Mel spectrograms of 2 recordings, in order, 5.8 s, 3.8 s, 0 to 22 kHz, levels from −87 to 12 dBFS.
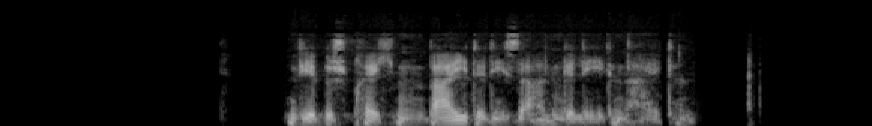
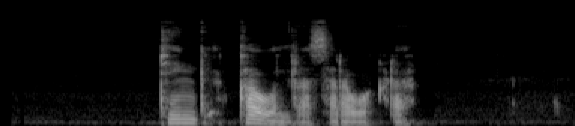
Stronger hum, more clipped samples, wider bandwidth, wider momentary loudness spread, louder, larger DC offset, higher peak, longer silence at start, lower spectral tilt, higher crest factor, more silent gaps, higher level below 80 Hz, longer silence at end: neither; neither; first, 13.5 kHz vs 11.5 kHz; about the same, 15 LU vs 13 LU; first, -24 LUFS vs -29 LUFS; neither; first, -2 dBFS vs -6 dBFS; first, 1.9 s vs 1.05 s; about the same, -4 dB/octave vs -5 dB/octave; about the same, 26 dB vs 24 dB; first, 4.69-4.97 s vs none; second, -64 dBFS vs -54 dBFS; second, 0.8 s vs 1.1 s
